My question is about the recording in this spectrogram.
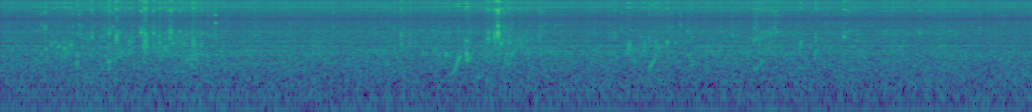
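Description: Kayak paddle strokes in the water, with scattered drips and small splashes over a steady low rumble.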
